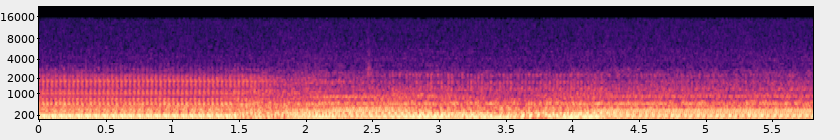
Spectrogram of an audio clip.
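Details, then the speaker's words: 2010 BMW 320d E92 manual diesel: steady drone near 2000 rpm, in gear or in neutral, with a buzzy rattle or vibration coming from the passenger footwell; cause not found. "BMW e92 320 diesel 2010 model slight rattling noise coming from the passenger side foot area went at 2,000 revs just going to start the engine"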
